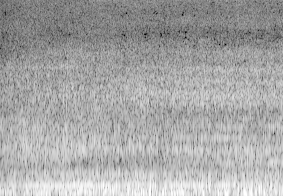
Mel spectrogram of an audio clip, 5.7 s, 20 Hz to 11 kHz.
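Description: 2017 Toyota Corolla LE idling, a steady hum over a low rumble, growing louder over the first couple of seconds as the front of the car comes nearer.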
